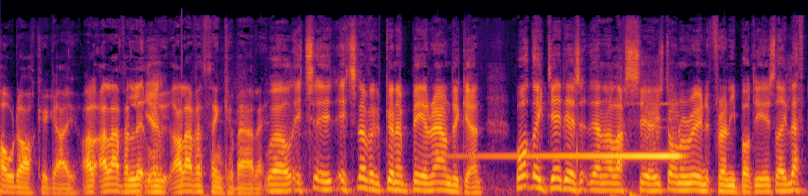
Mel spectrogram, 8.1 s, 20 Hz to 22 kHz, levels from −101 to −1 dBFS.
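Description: At 1.82 s the sound jumps forward abruptly, with nothing missing audibly filled in, and the same small skip returns at 3.79 s and 5.77 s. The joins come almost exactly two seconds apart, each dropping a sliver of around 20 ms. That regular spacing points to audio missing between chunks, likely from a recorder or processor handling the signal in 2-second blocks and losing a little at each handover, then butting the two sides together.

From 4.35 s a steady tone at 836 Hz emerges and swells over roughly two seconds until it sits about 5 dB above the rest of the sound, continuing until 6.96 s. The third chunk skip at 5.77 s falls inside it. This is loudspeaker feedback squeal: the microphone was hearing its own loudspeaker, and at 836 Hz the loop gain rose above one, so that frequency kept reinforcing itself.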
